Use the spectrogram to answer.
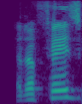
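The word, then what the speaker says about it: roughage: रफेज की spelling में पी कभी नहीं आता है, ध्यान रखना ही, ROUGHAG। ठीक है ना, रफेज।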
